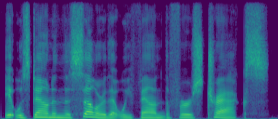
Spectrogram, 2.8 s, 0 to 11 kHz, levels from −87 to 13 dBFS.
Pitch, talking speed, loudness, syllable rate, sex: 165 Hz, 260 wpm, -18 LUFS, 5.0 syllables/s, male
